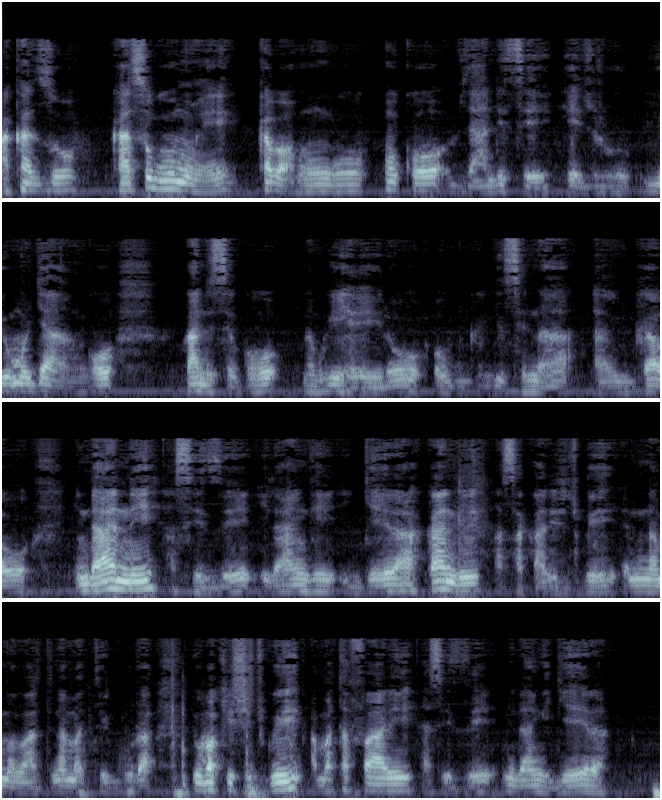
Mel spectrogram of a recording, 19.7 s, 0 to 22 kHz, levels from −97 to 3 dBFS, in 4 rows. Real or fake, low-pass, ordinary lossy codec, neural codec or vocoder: fake; 14.4 kHz; MP3, 48 kbps; vocoder, 44.1 kHz, 128 mel bands, Pupu-Vocoder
